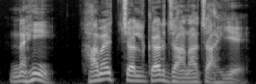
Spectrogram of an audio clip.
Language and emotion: Urdu, neutral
